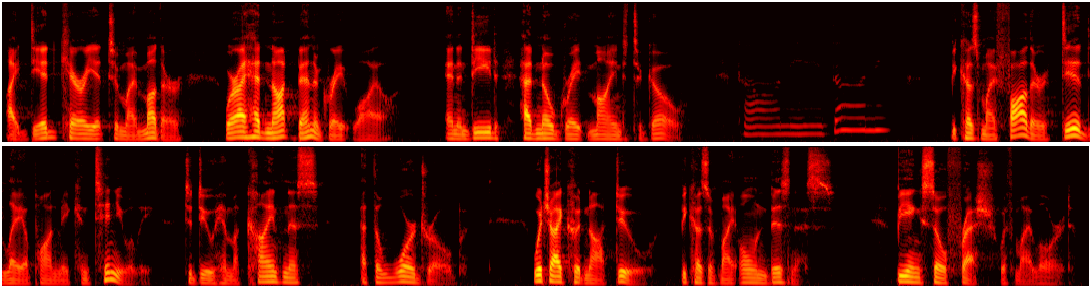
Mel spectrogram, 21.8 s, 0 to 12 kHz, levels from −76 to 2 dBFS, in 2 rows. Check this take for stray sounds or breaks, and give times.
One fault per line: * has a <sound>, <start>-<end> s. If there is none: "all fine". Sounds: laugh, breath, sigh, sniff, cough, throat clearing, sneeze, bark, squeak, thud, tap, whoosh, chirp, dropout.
* has a sigh, 7.4-8.9 s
